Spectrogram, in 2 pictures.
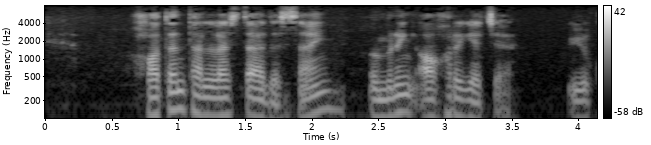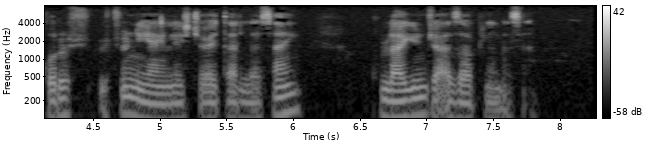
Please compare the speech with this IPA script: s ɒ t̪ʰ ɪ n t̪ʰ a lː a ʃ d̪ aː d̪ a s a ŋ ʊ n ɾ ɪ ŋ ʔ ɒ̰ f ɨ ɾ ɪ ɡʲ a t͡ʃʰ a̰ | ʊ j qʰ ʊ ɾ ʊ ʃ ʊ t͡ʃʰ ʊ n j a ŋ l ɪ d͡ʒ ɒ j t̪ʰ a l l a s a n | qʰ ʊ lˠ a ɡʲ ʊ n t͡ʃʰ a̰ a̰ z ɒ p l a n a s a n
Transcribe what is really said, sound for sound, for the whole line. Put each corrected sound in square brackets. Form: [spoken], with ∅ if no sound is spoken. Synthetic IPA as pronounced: [χ] ɒ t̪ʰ ɪ n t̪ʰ a lː a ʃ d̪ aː d̪ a s a ŋ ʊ [m] ɾ ɪ ŋ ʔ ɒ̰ [χ] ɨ ɾ ɪ ɡʲ a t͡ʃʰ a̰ | ʊ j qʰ ʊ ɾ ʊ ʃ ʊ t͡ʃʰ ʊ n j a ŋ l ɪ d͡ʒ ɒ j t̪ʰ a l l a s a [ŋ] | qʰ ʊ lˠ a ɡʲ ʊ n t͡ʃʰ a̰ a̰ z ɒ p l a n a s a n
